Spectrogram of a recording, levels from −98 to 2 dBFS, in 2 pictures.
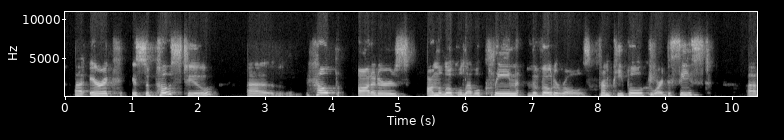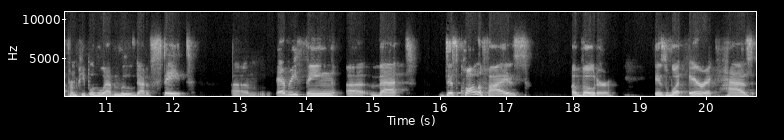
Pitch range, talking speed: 160-215 Hz, 120 wpm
